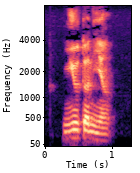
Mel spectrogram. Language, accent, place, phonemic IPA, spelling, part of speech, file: French, France, Lyon, /nju.tɔ.njɛ̃/, newtonien, adjective, LL-Q150 (fra)-newtonien.wav
- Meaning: Newtonian (related to Isaac Newton)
